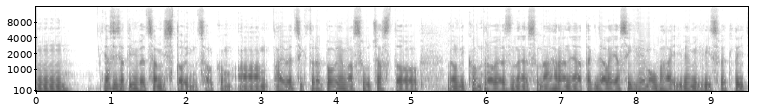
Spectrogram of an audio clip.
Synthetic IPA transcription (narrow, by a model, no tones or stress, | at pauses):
jasizat̪iːmiʋɛt͡samist̪ɔjiːmt͡sɛ̰lkʰɔmaa̰jʋɛt͡sikt̪ɔɾɛːpɔʋɪɛmasuːt͡ʃast̪ɔʋɛlmikɔnt̪ɾɔʋɛɾznɛːsuːnaɦɾaɲɛat̪aɡɟalɛjjasiːɣʋɪɛmɔbɦaːjiɟʋɪɛmiɣʋisʋɛt̪lic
